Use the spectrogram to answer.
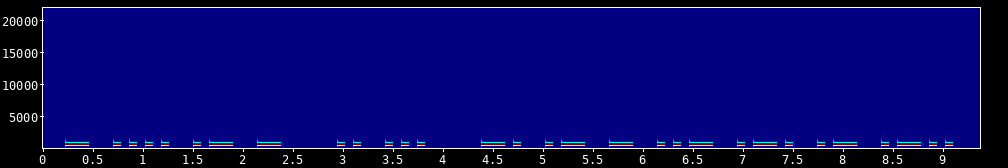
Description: Morse code, heard as a keyed tone, about 15 wpm, 700 Hz. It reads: THAT IS NATURAL
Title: Sentences from Top 700 Words 15wpm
